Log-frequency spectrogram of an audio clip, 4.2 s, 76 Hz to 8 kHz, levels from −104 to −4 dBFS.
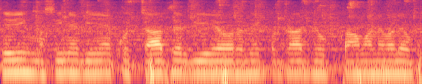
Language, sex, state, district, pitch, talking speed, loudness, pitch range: Hindi, male, Rajasthan, Barmer, 135 Hz, 240 wpm, -17 LUFS, 135-140 Hz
